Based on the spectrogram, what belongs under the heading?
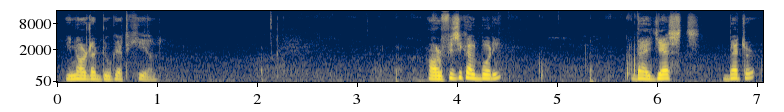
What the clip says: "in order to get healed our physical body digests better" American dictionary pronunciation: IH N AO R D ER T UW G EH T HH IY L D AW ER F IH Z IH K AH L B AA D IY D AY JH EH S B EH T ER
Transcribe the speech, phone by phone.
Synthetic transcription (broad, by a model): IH N AO R D ER T UW G EH T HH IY L AW ER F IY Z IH K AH L B AA D IY D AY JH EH S B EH T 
